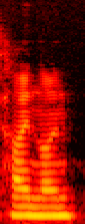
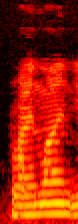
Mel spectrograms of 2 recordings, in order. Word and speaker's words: Heinlein: Heinlein. – Yeah, Heinlein. I think it's Heinlein. – Heinlein.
